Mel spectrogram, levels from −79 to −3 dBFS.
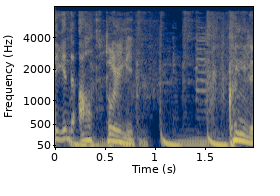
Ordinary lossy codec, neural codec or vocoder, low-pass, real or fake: MP3, 48 kbps; codec, 16 kHz, 4 kbps, X-Codec, HuBERT features, trained on general audio; 7.2 kHz; fake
